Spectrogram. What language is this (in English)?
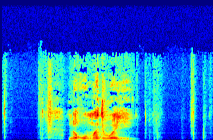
Kabyle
